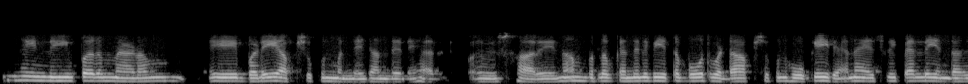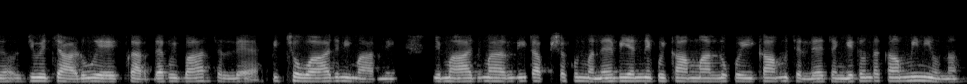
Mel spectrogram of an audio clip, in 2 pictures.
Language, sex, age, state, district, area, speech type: Punjabi, female, 45-60, Punjab, Fazilka, rural, conversation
